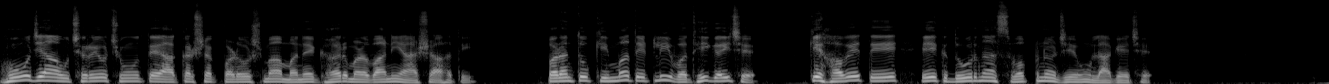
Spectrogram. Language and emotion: Gujarati, sad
